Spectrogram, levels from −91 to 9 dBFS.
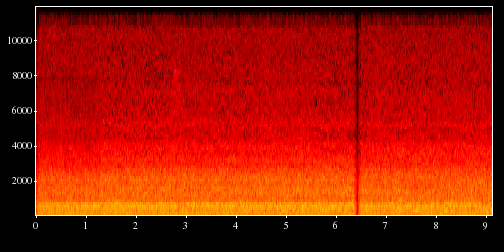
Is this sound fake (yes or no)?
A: no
